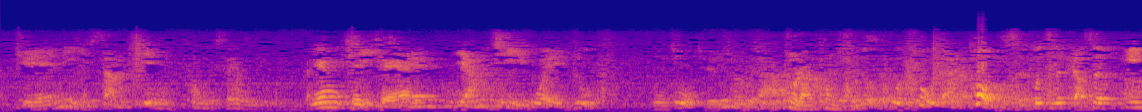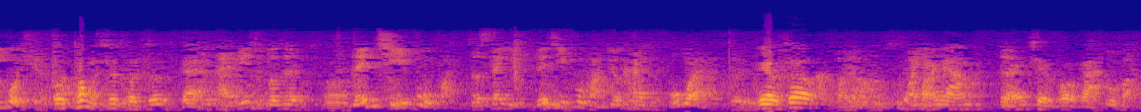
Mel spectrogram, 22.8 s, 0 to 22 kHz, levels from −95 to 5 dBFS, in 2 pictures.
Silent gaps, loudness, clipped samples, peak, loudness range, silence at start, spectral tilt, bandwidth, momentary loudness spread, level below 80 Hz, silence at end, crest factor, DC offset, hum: none; -25 LUFS; under 0.1%; -4 dBFS; 6 LU; 0 s; -5.5 dB/octave; 7.8 kHz; 12 LU; -70 dBFS; 0 s; 20 dB; under 0.1%; none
